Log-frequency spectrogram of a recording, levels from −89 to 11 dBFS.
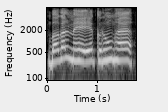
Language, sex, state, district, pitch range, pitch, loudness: Hindi, female, Jharkhand, Palamu, 280-310 Hz, 300 Hz, -12 LUFS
